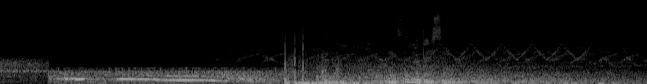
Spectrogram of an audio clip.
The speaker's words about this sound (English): Was that siren sound supposed to be in there? Yeah. The booms are setting off car alarms.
